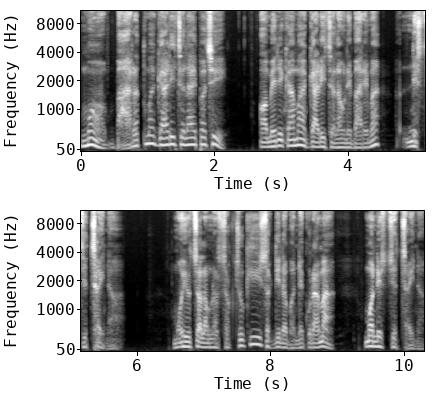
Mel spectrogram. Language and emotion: Nepali, fearful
